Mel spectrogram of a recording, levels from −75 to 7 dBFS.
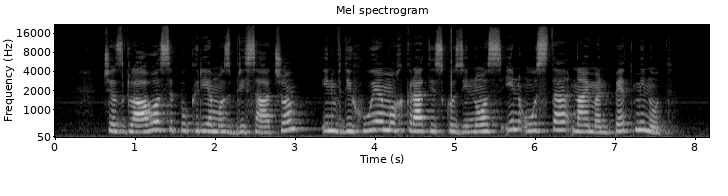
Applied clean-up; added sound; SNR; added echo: none; none; none; none.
